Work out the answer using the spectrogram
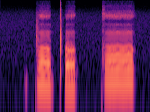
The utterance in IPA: p o˧ pʼ o˧ kː o˦

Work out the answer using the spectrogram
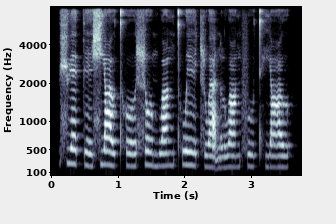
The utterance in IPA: ɕ ɥ ɛ˥˨ k e˨˦ ɪ̯ ɕ j ɑ˥˨ ʊ̯ t̪ʰ o˨˦ ʊ̯ s o˥˨ ʊ̯ m w ɑ˦ ŋ t̪ʰ w e˥˨ ɪ̯ t͡s w a̰˨˩ n l w ɑ˨˦ ŋ f u˨˦ t̪ʰ j ɑ˦ ʊ̯

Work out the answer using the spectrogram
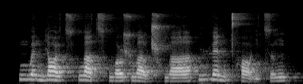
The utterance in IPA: n̪ w ə˥˧ n j ɑ˥˧ ʊ̯ t͡sʰ w ä˥˩ t͡sʰ w ɔ˧˥ ʂ w ä˥˩ ʈ͡ʂʰ w ä˥ | m ɥ ɛ˥˩ n t̪ʰ ɑ̰˨˩ ŋ t͡s ʊ˦ ŋ

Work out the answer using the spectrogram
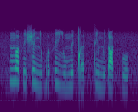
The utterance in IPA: ŋ ʌ θ i ʃ ə ɲ ʊ b ʊ θ i ʎ u m ɪ ɡ͡ǃ ɜ tː i m i ɗ ɑ kː u

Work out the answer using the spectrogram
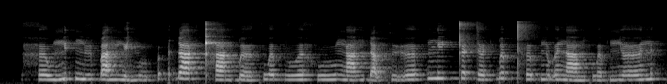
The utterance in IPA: h əː˨˩ w ɲ ə˦˥ t̚ ŋ ɨ˧ ɓ a˨˦ n ŋ ḛ˧˨ j m ṵ˧˨ ʔ | ɗ a˦˥ k̚ t̪ʰ a˨˩ m ɓ əː˧˩ k w ə˦˥ p̚ v u˨˦ ə̯ h w u˨˦ ŋ a˨˦ n ɗ a̰˧˨ w k ɨ̰˧˥ ə̯ | n i˦˥ t̚ t̪ ə˦˥ t̚ z ə˨˩ t̚ ɓ ə˦˥ p̚ t̪ʰ ə˦˥ p̚ n ṵ˧˥ ə̯ n a˨˩ m k w ə˨˩ p̚ ɲ əː˨˦ n

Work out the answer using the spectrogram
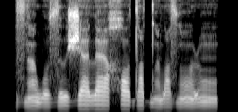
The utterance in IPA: z ã˩˧˩ w o˩ z ɯ˩˧˩ ʒ æ˦ l æ˦˨ χ ɔ˦ d ʊ˦˨ dˤ õ˩ l ɯ˩ zˤ õ˩˧˩ ɹ õ˦˨

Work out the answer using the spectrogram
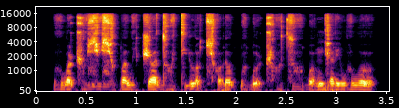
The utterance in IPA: o̤ w ɔ ʈ͡ʂ o̤ ʑ i̤ ʑ o̤ p ʌ w i̤ t͡ʃ ʌ d ɔ̤ tʲ o̰ w ɔ̰ t͡ɕʰ ɔ̰ ɾ o k͡p ɔ̤ ɓ o̰ ʈ͡ʂʰ ɔ̤ t͡s ɔ̤ ɓ ɔ̰ ŋ ɡ i ɐ̯ ɾ i w ɔ̤ w o

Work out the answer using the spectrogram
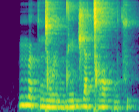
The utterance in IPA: m œ k ŋ͡ǀ ʊ ɹ n d e d͡ʒ a ɡ͡ǀ ɔ k u t͡s

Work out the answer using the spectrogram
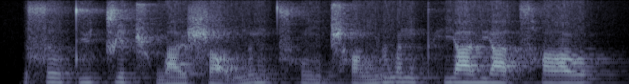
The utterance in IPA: s ɹ̩˥˩ t̪ y˥ t͡ɕ i˥ ʈ͡ʂʰ w a˧˥ ɪ̯ ʂ ɑ̰˨˩ ʊ̯ n̪ ə˥˩ n t͡sʰ ʊ˧˥ ŋ ʈ͡ʂʰ ɑ˧˥ ŋ ɻ w ə˥˩ n pʰ j ä˥ l j ä˥˩ t͡sʰ ɑ˥ ʊ̯

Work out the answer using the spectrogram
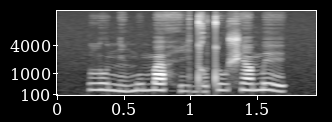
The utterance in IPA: l u˧ n ĩ˨ m u˧ m a˧ h i˨ d o˨ t u˧ ʃ ã˦ m e˦˨

